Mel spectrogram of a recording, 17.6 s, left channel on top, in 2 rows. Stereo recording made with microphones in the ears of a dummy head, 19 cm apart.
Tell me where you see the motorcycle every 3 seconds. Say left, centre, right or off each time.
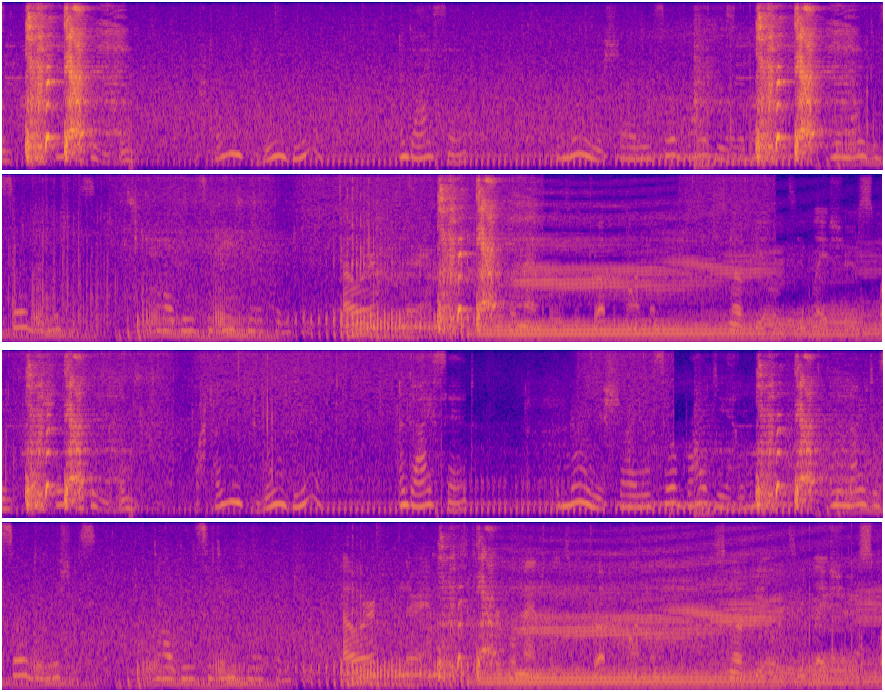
left, left, left, left, left, right.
